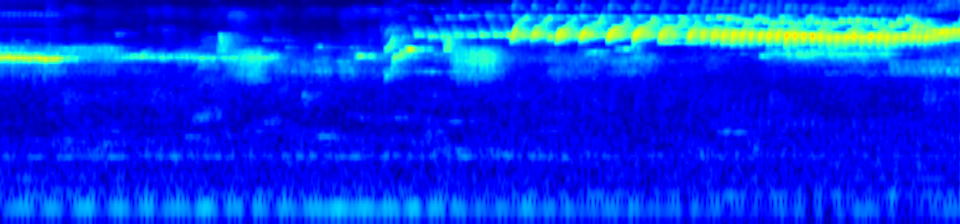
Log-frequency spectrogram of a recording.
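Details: Belgian canary singing to warm up males and bring females into breeding condition; sustained whistled notes and varied phrases give way to a fast, loud, repeated high trill of rapid chirps.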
